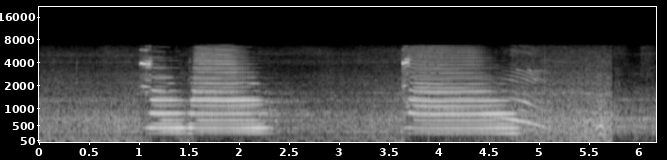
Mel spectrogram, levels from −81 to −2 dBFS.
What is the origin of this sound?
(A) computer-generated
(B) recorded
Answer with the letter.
B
